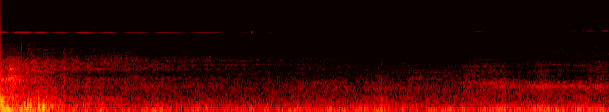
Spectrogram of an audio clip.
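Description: Faint, steady hum of a distant electric RC plane, the HobbyZone Carbon Cub S+'s motor and propeller, heard from the ground as it flies overhead, a little clearer near the end.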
